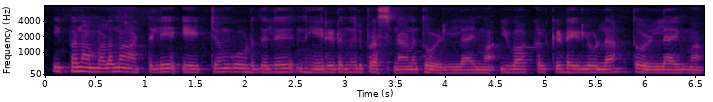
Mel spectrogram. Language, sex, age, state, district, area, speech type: Malayalam, female, 30-45, Kerala, Malappuram, rural, spontaneous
